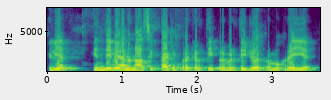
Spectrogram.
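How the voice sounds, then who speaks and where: A man's voice: on the high side, quick pace, a little mellow. A young Indian man teaching a live online revision class, asking questions and answering them himself.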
